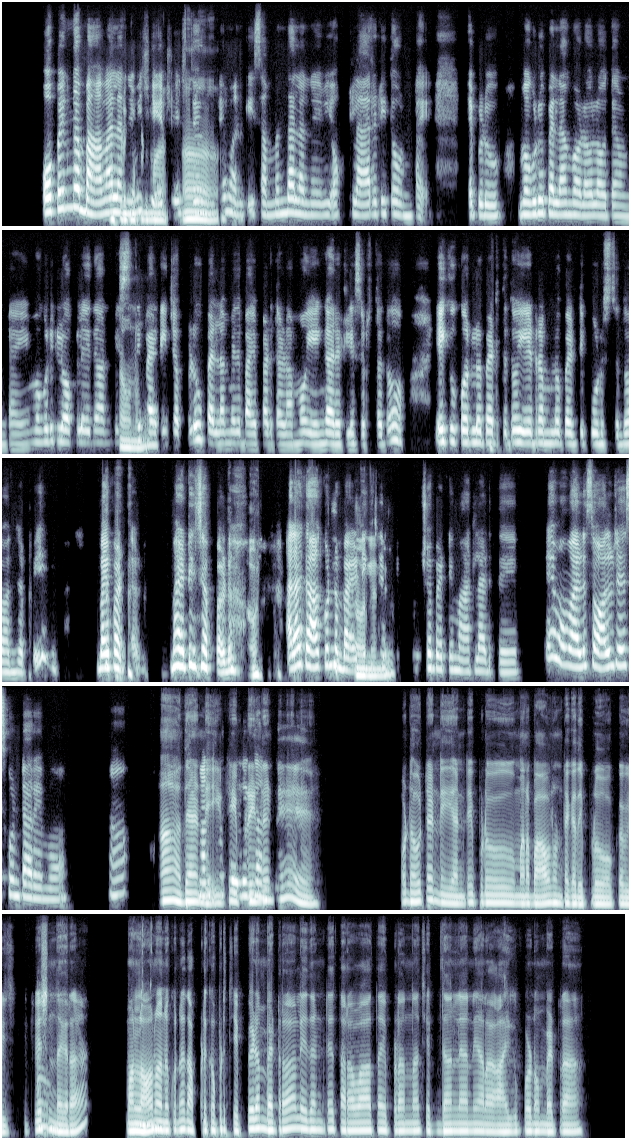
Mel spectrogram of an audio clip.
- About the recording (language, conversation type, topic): Telugu, podcast, మీ భావాలను మీరు సాధారణంగా ఎలా వ్యక్తపరుస్తారు?
- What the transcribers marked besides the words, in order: in English: "ఓపెన్‌గా"; in English: "షేర్"; in English: "క్లారిటీ‌తో"; in English: "కుక్కర్‌లో"; in English: "డ్రమ్‌లో"; chuckle; in English: "సాల్వ్"; in English: "డౌట్"; in English: "సిట్యుయేషన్"; in English: "బెటరా?"; in English: "బెటరా?"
